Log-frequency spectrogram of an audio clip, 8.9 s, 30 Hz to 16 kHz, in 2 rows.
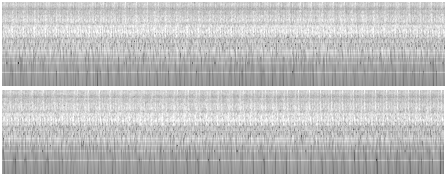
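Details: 2015 Hyundai Elantra Limited, 91,000 km, idling: steady sharp metallic tapping about three per second over a smooth idle, a deep bottom-end knock attributed to short block failure, a Hyundai manufacturing defect.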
